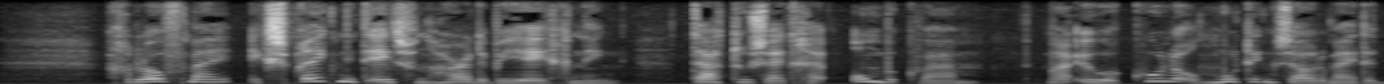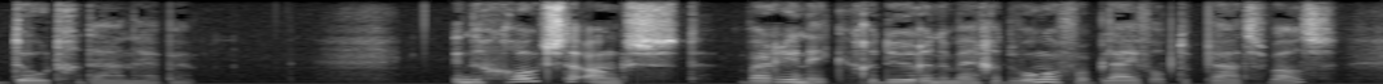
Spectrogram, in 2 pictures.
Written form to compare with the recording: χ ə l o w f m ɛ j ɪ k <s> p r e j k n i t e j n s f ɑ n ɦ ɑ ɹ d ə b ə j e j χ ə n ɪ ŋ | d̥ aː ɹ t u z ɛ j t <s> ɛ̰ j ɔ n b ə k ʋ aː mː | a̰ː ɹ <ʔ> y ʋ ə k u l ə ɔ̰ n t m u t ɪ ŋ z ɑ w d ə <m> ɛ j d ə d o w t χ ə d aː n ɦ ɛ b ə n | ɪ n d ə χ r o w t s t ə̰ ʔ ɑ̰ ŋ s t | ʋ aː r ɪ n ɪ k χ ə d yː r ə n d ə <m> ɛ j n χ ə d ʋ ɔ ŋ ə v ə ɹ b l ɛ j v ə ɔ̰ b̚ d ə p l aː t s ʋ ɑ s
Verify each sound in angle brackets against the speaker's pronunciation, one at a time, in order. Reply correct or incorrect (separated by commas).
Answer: correct, incorrect, correct, correct, correct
